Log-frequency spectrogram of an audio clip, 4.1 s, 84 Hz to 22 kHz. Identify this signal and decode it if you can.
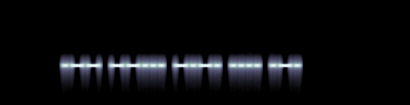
Morse code, heard as a keyed tone, about 36 wpm, 700 Hz. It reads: W7CHR
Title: Speed Racing - USA 1x3 Call Signs 30wpm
